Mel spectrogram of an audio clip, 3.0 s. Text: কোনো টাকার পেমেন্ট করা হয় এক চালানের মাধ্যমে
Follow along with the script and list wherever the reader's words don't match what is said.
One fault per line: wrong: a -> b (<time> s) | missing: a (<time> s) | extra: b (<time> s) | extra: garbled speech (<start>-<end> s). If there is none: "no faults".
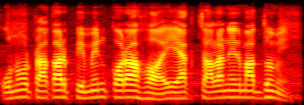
no faults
